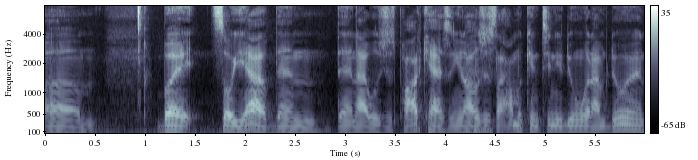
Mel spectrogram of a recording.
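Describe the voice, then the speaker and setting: A dark, mellow tone carries speech at a moderate pace with fairly even intonation. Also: man, medium pitch for a man. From San Jose, California (South side), Nicaraguan-American. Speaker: entrepreneur. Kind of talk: interview.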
